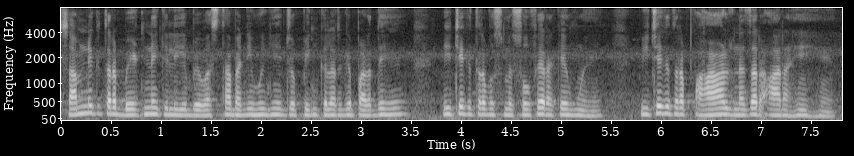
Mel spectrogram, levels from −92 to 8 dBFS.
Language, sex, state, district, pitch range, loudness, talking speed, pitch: Hindi, male, Maharashtra, Pune, 145-165 Hz, -17 LUFS, 255 wpm, 155 Hz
